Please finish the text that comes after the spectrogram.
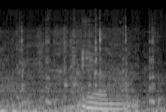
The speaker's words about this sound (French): C'est marrant, le, début m'a fait penser du coup à l'artiste Christian Marclay et le film The Clock. On a l'impression que cette horloge continue.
